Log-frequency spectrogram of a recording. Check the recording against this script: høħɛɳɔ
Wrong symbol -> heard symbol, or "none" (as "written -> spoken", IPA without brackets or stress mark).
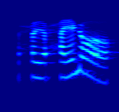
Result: h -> ħ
